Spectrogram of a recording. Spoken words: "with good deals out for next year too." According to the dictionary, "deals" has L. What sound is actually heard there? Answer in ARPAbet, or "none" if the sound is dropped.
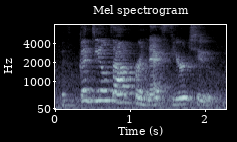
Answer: L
